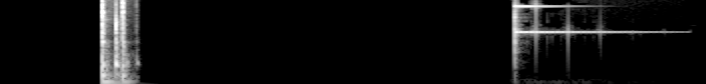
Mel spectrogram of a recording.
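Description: A short rattling click followed by a single bright bell ding that rings out and fades over about a second, alone in silence.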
